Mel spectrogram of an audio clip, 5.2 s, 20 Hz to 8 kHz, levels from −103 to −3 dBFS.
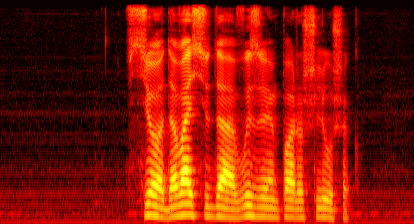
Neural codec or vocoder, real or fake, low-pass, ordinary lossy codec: none; real; 7.2 kHz; none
